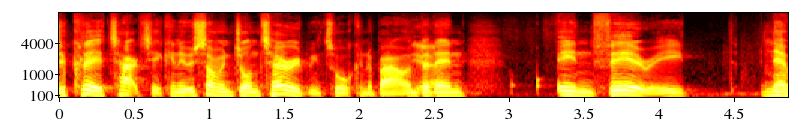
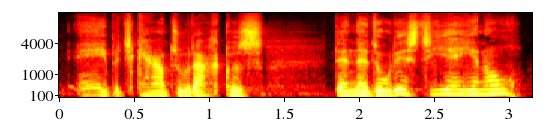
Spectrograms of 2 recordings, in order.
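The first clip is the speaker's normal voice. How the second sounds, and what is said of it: Put-on Scouse accent, almost passable. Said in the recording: “he's certainly gone and done a Scouse accent. That was almost bearable. ... It was almost quite good.”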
